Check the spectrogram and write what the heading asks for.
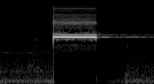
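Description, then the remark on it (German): A single short, loud blast of a Molten Falcon referee whistle, a steady piercing high tone lasting about half a second, with a faint ringing tail against quiet background noise. “Die Molten Falken.”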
